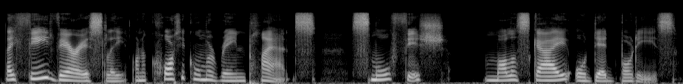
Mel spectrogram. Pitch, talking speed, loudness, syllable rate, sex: 190 Hz, 125 wpm, -20 LUFS, 3.9 syllables/s, female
